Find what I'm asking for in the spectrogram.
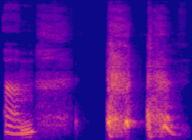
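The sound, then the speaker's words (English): A person coughing and clearing their throat in a few harsh, rough bursts separated by short gaps, with the last two bursts loudest; no talk is heard. “So I'm sorry you have to hear me cough.”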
